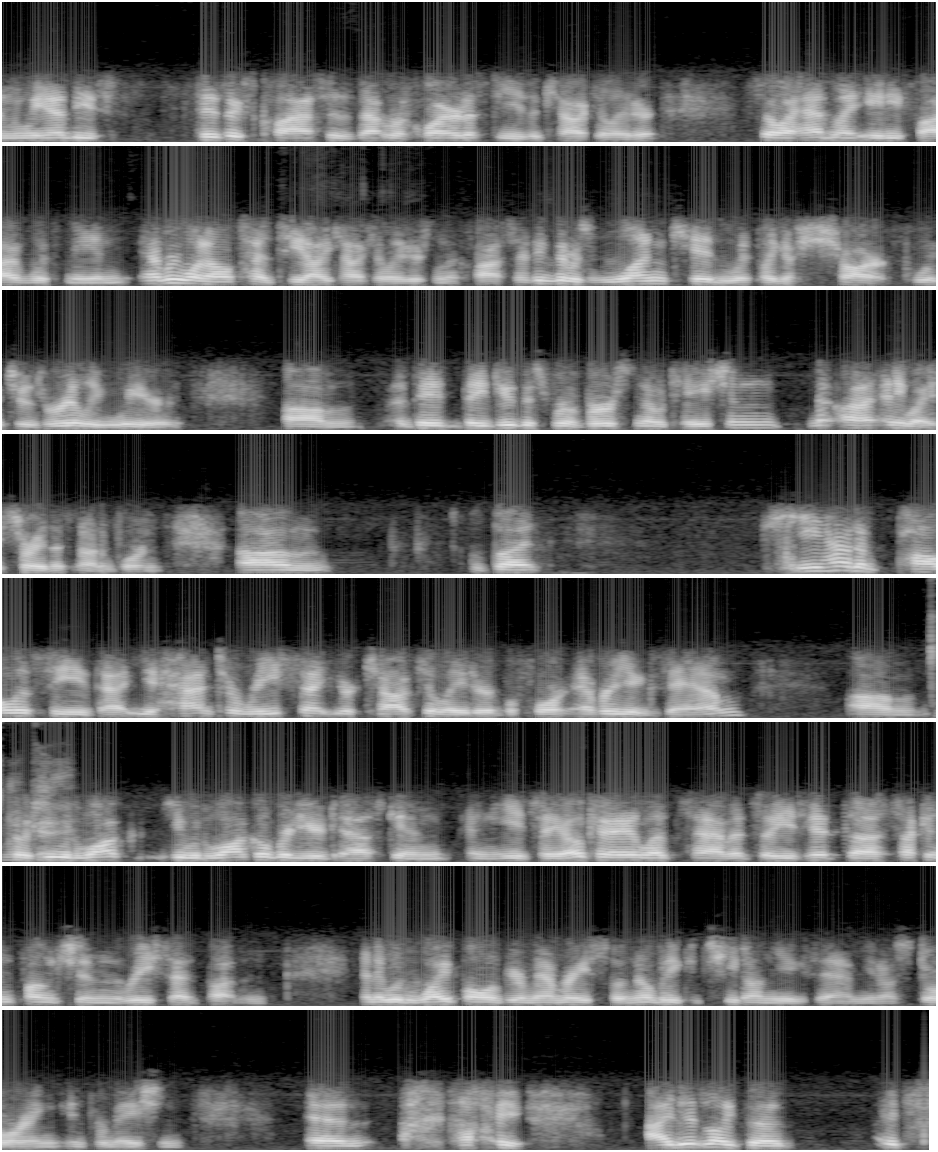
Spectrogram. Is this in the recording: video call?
no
